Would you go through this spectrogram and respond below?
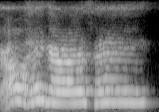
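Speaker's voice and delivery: high, small, soft hello; shy greeting. Acted. Introvert on a group video call, high soft shy greeting. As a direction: greet timidly, acting out camera shyness. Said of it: "I would just sit there and be like".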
